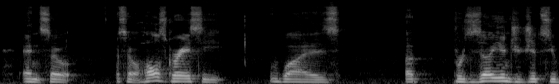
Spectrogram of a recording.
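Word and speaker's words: Rolls Gracie: there's a guy named Halls Gracie it spelled rolls but it's like traditional Brazilian that R is pronounced like an H in the beginning it's and so so Halls Gracie was a Brazilian Jiu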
